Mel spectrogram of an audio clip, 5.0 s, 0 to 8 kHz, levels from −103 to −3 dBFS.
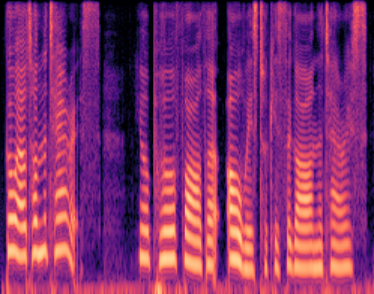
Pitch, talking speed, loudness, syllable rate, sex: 225 Hz, 180 wpm, -18 LUFS, 5.2 syllables/s, female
